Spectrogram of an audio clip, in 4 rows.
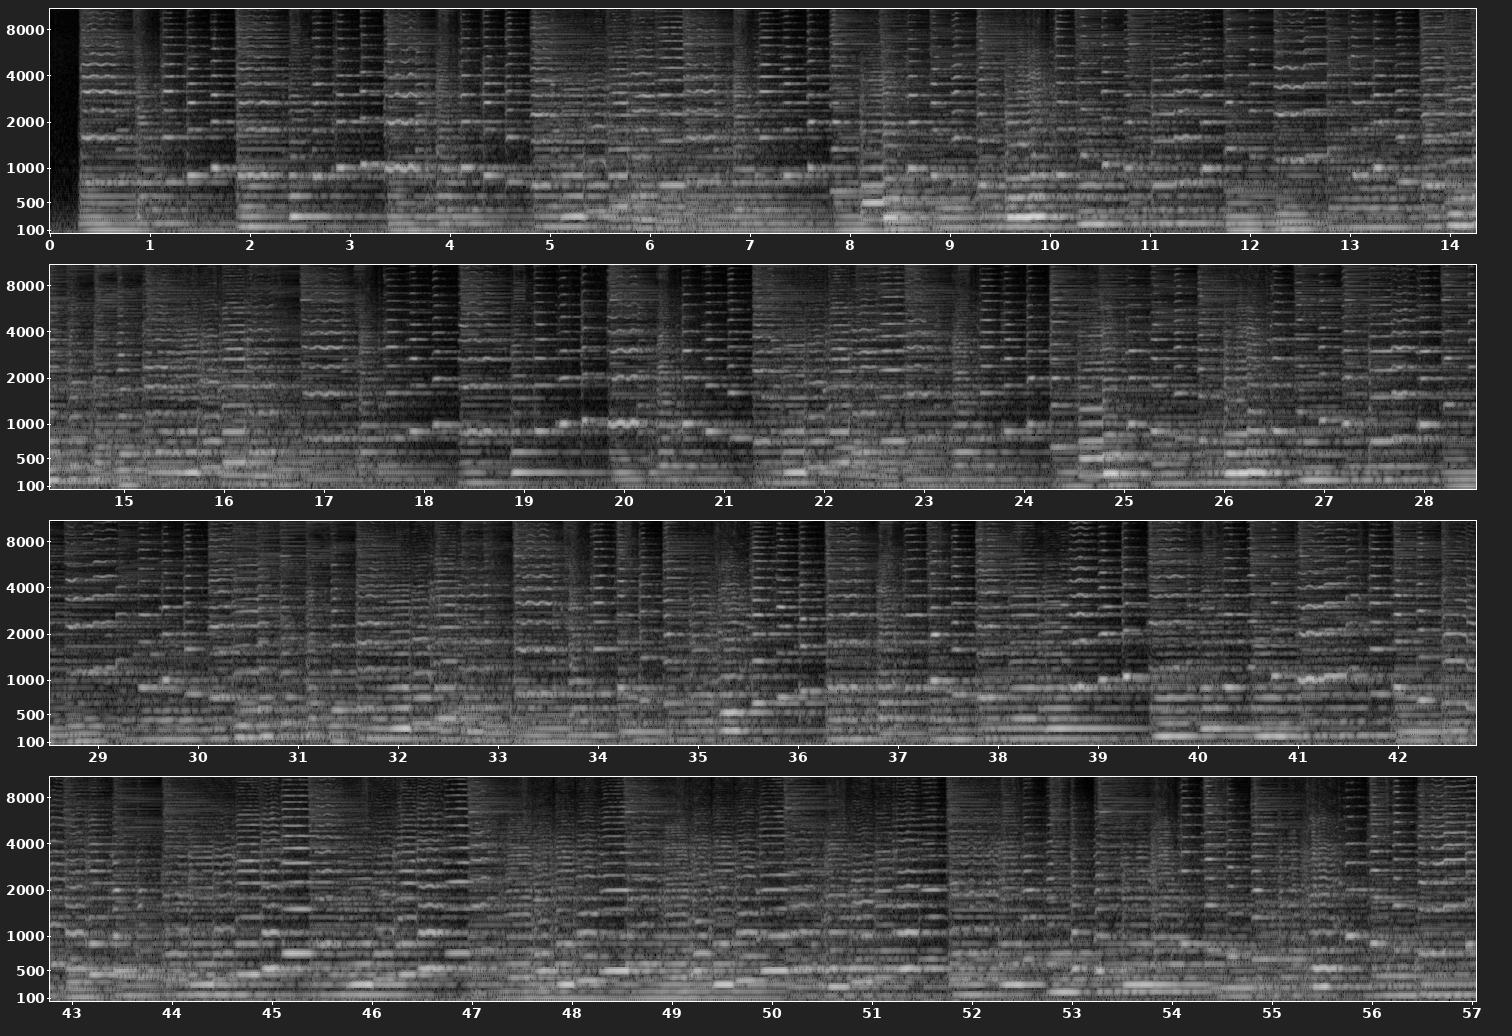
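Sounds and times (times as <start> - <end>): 
classical sonata in G major: 0.0 - 57.0.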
